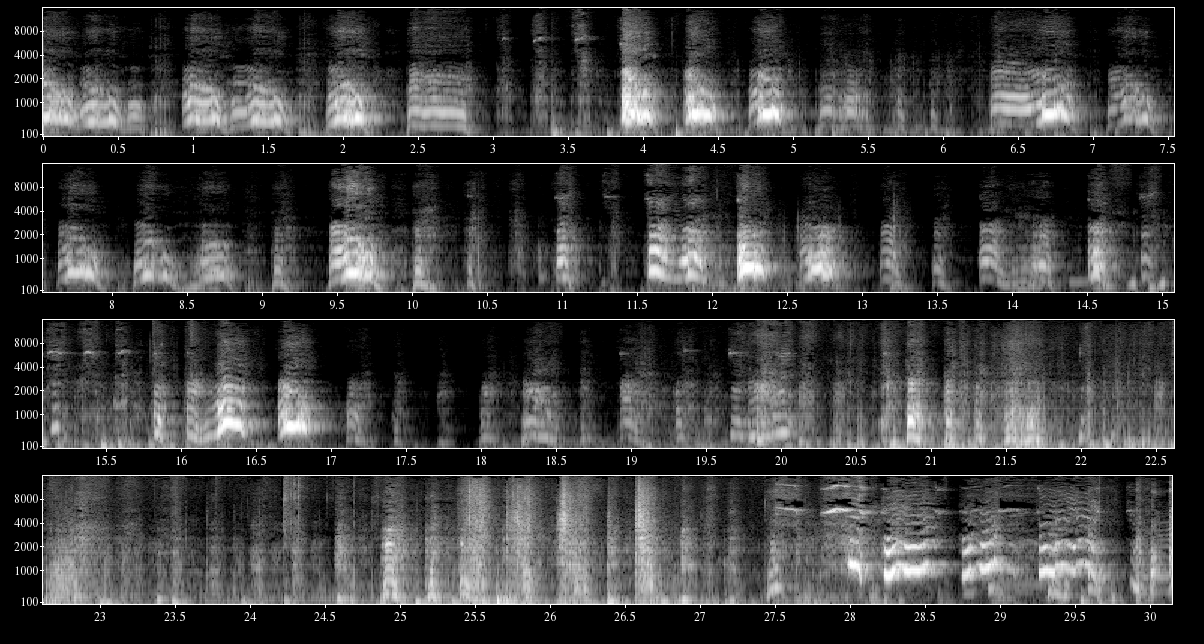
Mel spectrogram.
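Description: A dog giving short, high yips and barks in quick bursts for the first seventeen seconds or so, then a stretch of rustling and shuffling from about twenty seconds in.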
